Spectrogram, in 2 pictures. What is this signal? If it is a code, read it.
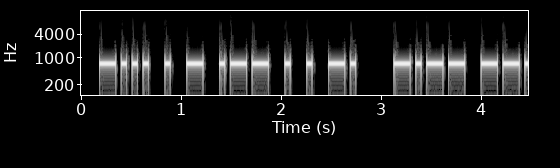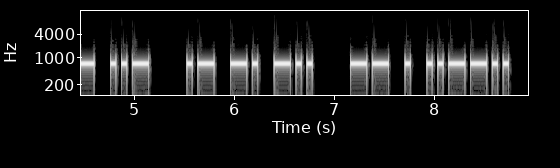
Morse code, heard as a keyed tone, about 22 wpm, 700 Hz. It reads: BETWEEN YOU AND ME?
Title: Sentences from Top 1000 Words - Review Part 3 - 22wpm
